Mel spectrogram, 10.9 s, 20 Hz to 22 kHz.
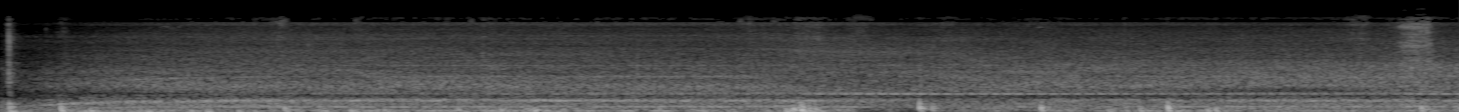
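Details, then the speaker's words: iPollo G1 Mini ASIC miner after replacing its short-lived OEM 60x60x20mm fans: fans spin up and settle into an even, steady whir with no rattle, ticking or grinding, like stock or slightly quieter; healthy fans. "that is much better back to probably what I would consider Factory uh the stock Factory sound maybe a little bit quieter"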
